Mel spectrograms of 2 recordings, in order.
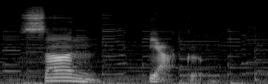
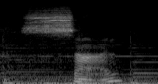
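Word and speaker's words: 三百: And then we have the other pronunciation in sanbyaku. So this is where you use the other pronunciations. Sanbyaku.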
